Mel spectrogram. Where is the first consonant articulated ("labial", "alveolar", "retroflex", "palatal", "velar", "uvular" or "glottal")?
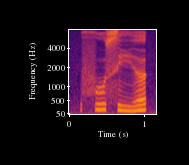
labial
